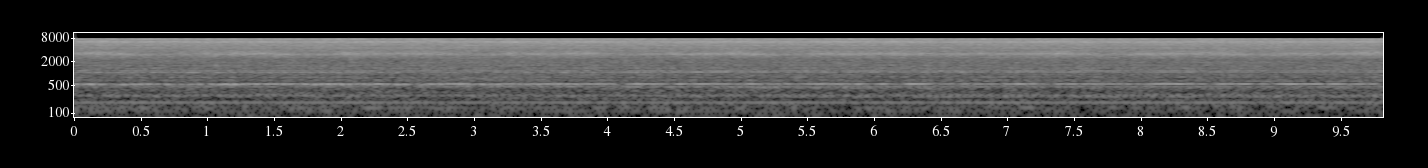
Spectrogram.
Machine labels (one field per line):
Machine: pump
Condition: normal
